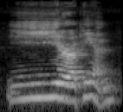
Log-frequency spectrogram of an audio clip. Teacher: listen to the sound european so that's a y sound it's not a vowel sound so therefore we're going to say a european not an european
